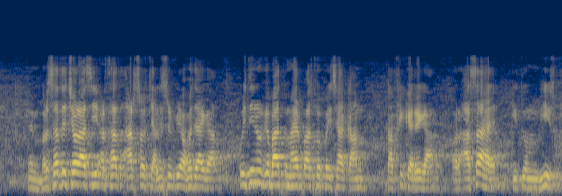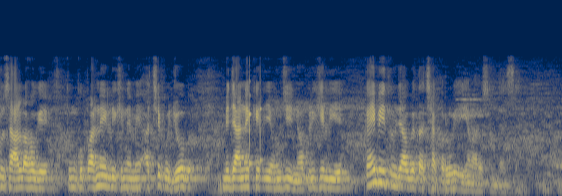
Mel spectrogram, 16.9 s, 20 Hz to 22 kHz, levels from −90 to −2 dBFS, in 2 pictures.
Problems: none marked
